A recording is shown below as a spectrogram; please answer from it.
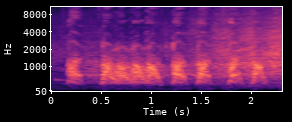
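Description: A dog barking in a quick run of short yaps, about five a second.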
